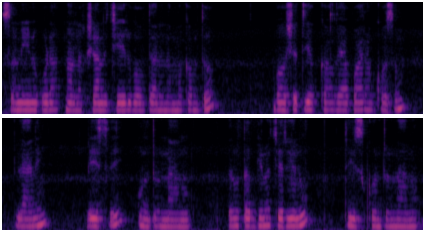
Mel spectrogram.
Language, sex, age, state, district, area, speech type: Telugu, female, 30-45, Andhra Pradesh, Kurnool, rural, spontaneous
